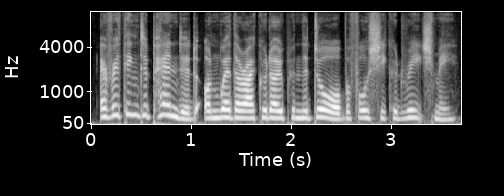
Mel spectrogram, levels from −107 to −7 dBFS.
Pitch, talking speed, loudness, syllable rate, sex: 220 Hz, 225 wpm, -17 LUFS, 6.7 syllables/s, female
